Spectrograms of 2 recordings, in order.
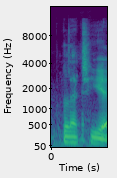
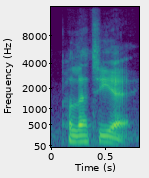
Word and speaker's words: Pelletier: I'm sorry that that's the correct pronunciation. Pelier. Pelier. It's not Pelier. Pelier is like somebody that shoots pellets. Yes. Correct. That's a pelleter. It's pelletier.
